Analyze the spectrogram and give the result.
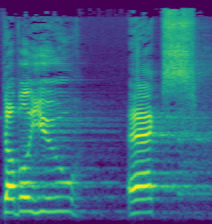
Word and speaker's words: Patalinghug: It's spelled PatalinghugX. Y, Z, and in my native Philippine language, it's pronounced Smith. So you should have no trouble. No, actually, it's just like it's spelled. Patalinghug.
